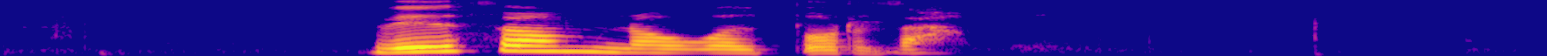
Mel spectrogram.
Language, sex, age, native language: Icelandic, female, 40-49, Icelandic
